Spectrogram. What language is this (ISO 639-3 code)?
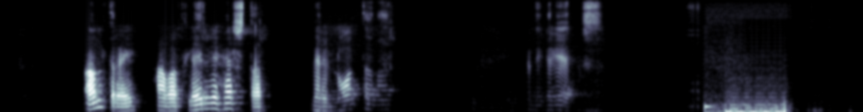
isl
